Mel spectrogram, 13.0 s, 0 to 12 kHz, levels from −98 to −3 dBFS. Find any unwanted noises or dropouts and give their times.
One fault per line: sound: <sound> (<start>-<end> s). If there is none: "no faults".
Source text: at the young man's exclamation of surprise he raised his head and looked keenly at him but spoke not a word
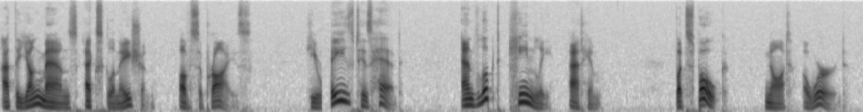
sound: dropout (4.8-5.0 s)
